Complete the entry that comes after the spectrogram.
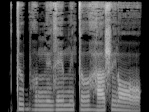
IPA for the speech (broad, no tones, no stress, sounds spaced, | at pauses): t ɯ bʱ ɤ ŋ ẽ z e m ĩ t ɤ ɦ a ʂ ĩ ɾ ɔ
